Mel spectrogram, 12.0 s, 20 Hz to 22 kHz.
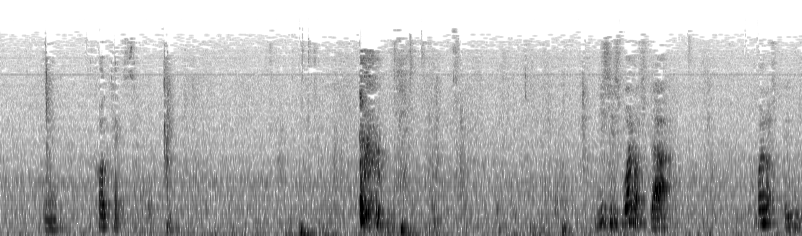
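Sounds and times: person coughing: 0:05.4 - 0:06.0.

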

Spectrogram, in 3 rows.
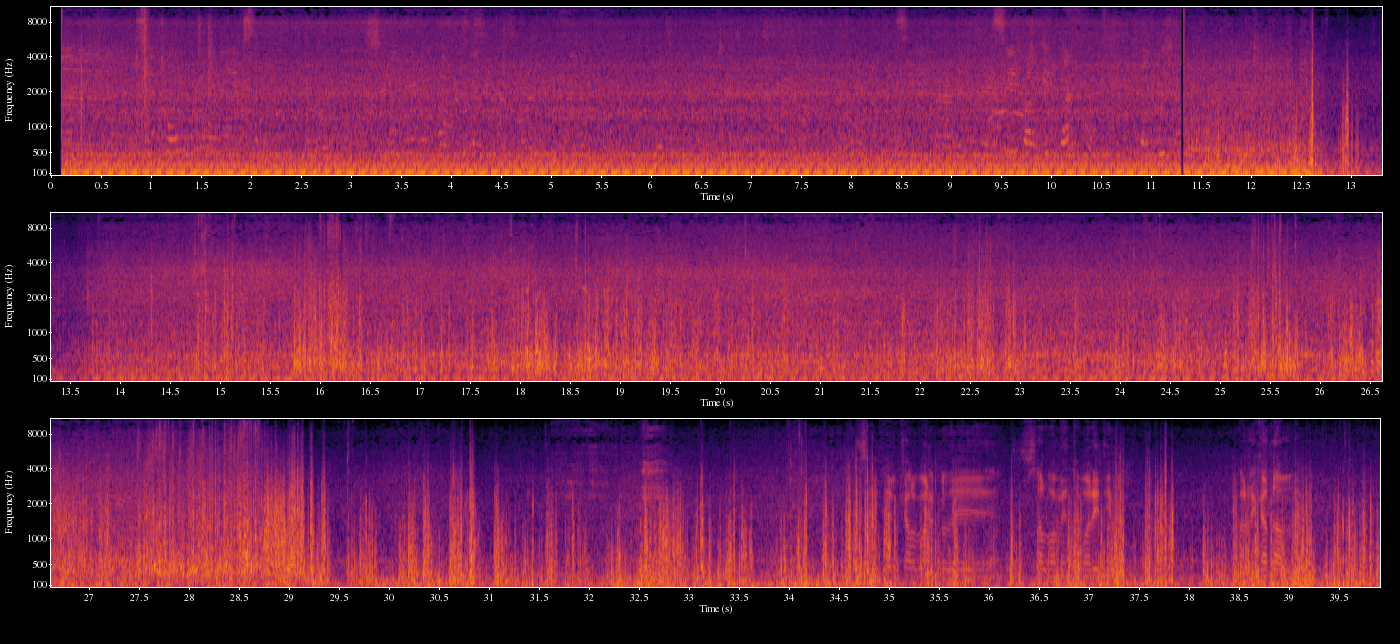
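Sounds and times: ship engine drone: 0:00.1 - 0:39.9
wind on microphone: 0:00.1 - 0:39.9.

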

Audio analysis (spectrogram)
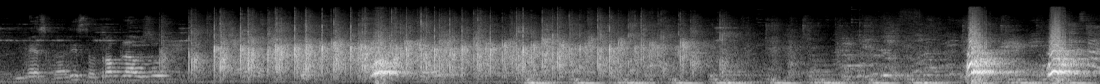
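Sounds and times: dog barking: 0:03.7 - 0:04.1, 0:09.7 - 0:11.0
music with bass beat: 0:05.2 - 0:11.0.

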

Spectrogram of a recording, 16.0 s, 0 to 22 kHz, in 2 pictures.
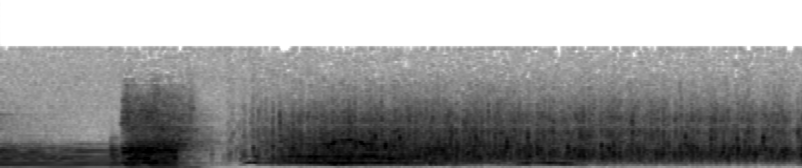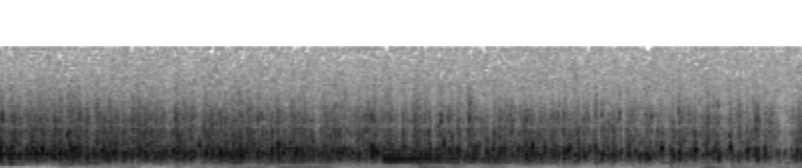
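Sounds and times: sustained instrument notes: 0:00.0 - 0:02.2
audience applauding: 0:01.2 - 0:16.0.

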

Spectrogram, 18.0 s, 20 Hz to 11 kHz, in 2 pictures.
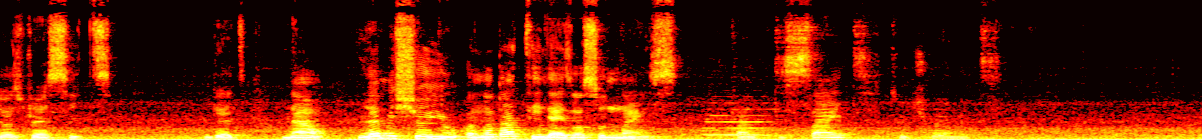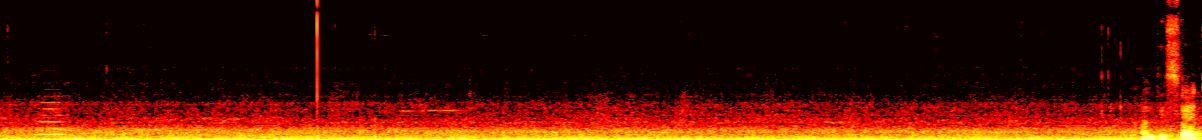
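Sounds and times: machine humming and rumbling: 0:00.0 - 0:18.0.

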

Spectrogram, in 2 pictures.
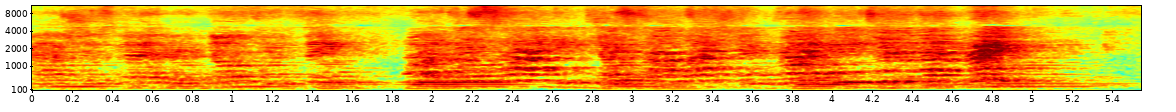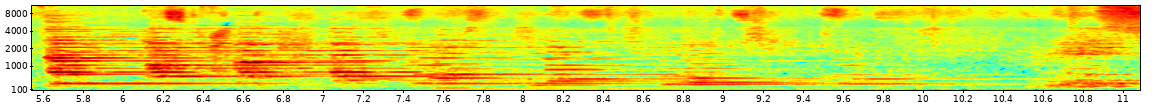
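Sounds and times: mixed choir singing: 0:00.0 - 0:05.6, 0:09.7 - 0:11.0.

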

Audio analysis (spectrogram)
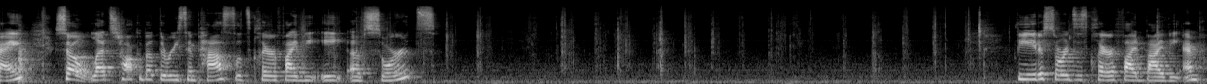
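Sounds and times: cards being shuffled: 0:02.9 - 0:10.8.

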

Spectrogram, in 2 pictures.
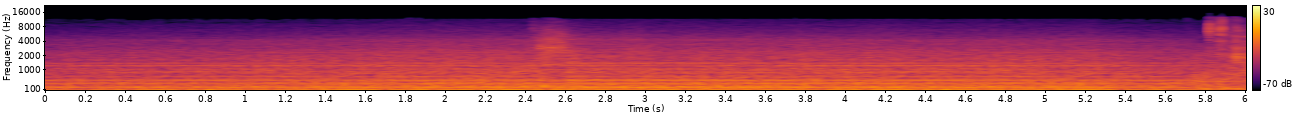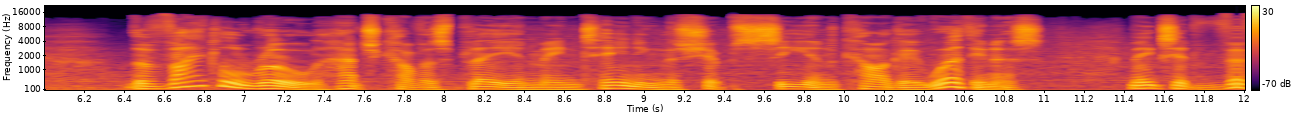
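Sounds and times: mechanical hum with held tones: 0:00.0 - 0:12.0.

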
